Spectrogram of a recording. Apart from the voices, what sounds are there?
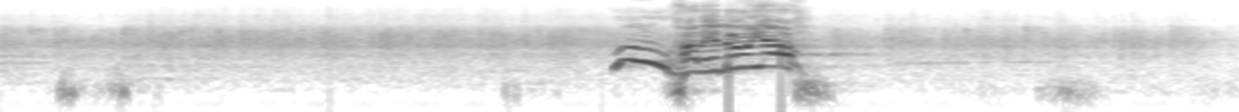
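audience clapping hands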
